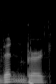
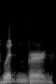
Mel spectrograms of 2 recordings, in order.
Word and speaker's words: Wittenberg: as a child as Wittenberg so I apologize for my inconsistency but in the German pronunciation that W is always a v sound it's verlet and viar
